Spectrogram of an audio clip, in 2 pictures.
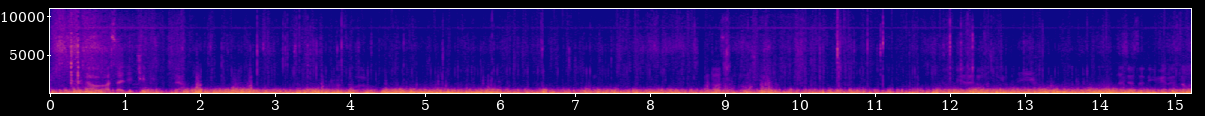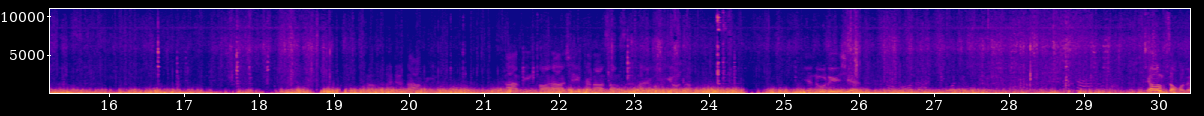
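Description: Wind buffeting a GoPro Hero5 Black's microphone: a loud, steady low rumble, with faint voices now and then.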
